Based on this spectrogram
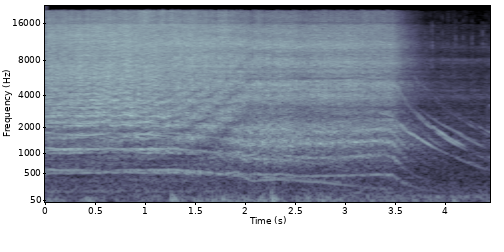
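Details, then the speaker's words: JME drone carrying an Insta360 One X camera, flying in cold weather and coming in to land: a high, strained whine from the props holds loud and steady, then drops away as the throttle closes; the motors are straining under the overload. "was actually able to land without much trouble but man you could hear that the motor screaming even though this thing is always loud"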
